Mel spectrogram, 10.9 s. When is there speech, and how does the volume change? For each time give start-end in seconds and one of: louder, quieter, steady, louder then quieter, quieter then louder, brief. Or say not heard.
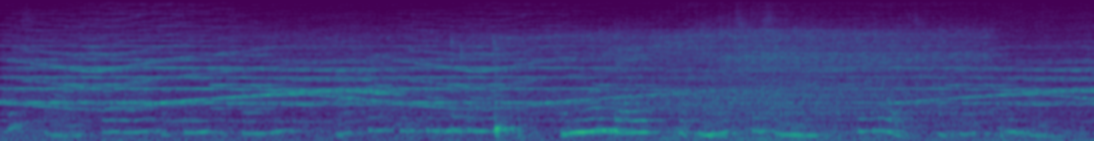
0.0-10.8 louder then quieter.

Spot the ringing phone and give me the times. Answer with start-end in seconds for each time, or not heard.
4.5-5.2.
